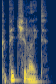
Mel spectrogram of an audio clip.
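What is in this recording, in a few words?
"capitulate", English, British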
